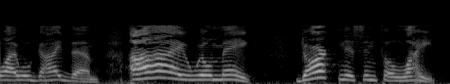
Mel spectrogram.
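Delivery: fiery preaching of the prophecy; preaching at full force. Acted. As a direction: boom out God's declaration. Proclaims God's words from Isaiah.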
